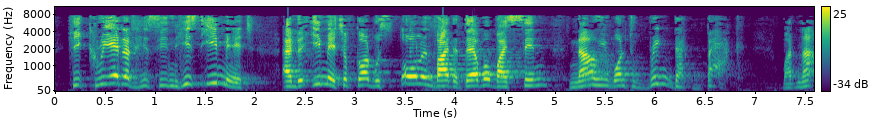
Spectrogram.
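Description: A man, from Thailand, preaching a sermon as a pastor, emphatic and repeating his points while calling for amens from the congregation. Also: high voice. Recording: dull lo-fi recording.

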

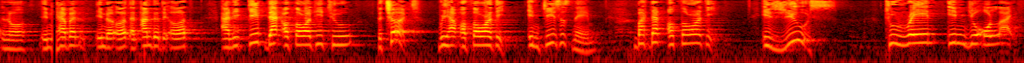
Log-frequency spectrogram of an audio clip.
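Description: A man, from Thailand, preaching a sermon as a pastor, emphatic and repeating his points while calling for amens from the congregation. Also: high-pitched. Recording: dull lo-fi recording.

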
